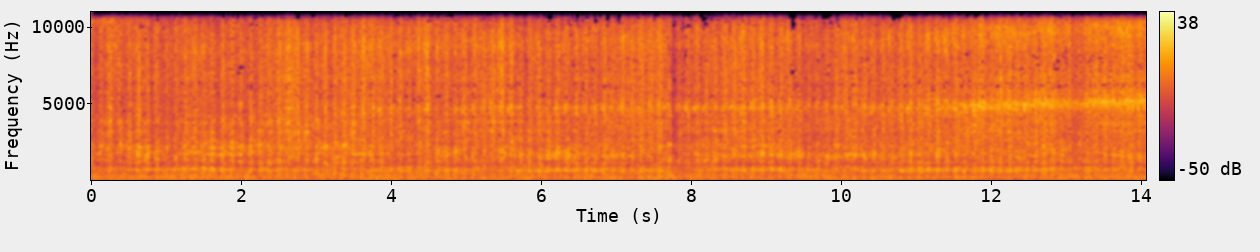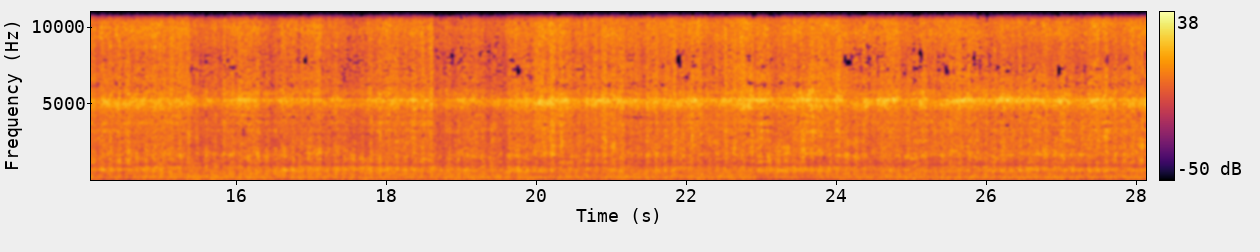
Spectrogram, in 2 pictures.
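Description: Passenger express train hauled by an ALCO WDM-3D diesel locomotive, running at speed and heard from an open coach doorway. The rush of wheels on rail is loud and steady, with no break.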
